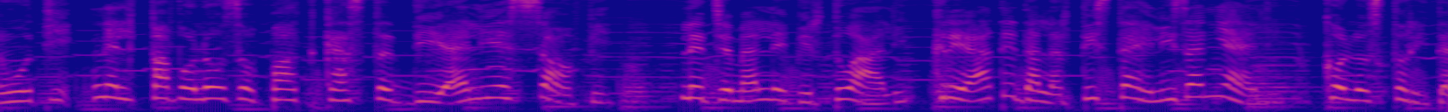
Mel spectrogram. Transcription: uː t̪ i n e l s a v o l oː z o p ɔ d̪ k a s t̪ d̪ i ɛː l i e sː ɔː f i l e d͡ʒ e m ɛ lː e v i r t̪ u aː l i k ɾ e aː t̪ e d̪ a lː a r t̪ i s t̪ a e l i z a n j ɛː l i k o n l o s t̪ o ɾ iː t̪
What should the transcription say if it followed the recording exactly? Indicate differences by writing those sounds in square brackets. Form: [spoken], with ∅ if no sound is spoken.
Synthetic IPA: uː t̪ i n e l [f] a v o l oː z o p ɔ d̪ k a s t̪ d̪ i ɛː l i e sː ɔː f i l e d͡ʒ e m ɛ lː e v i r t̪ u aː l i k ɾ e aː t̪ e d̪ a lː a r t̪ i s t̪ a e l i z a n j ɛː l i k o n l o s t̪ o ɾ [i] t̪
